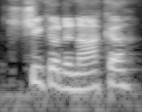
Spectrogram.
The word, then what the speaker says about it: Chikaodinaka: Here's how his first... I don't even remember. Chico Danaka, I think, is how I pronounced it. – That's pretty good. – Rolls C-H-I-K-A-O-D-I-N-A-K-A.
